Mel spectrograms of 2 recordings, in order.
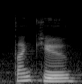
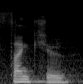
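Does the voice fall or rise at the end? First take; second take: rises; falls. First: The voice rises at the end. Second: The voice falls at the end. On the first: The thanks are routine. "the routine thank you" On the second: The thanks are sincere. "the genuine thank you is a falling tone"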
